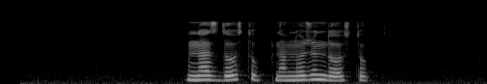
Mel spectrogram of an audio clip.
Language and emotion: Russian, neutral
